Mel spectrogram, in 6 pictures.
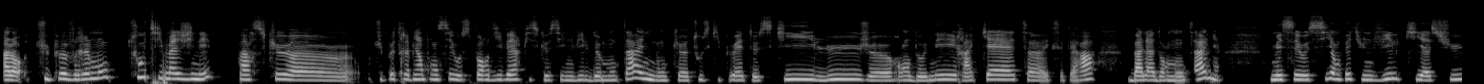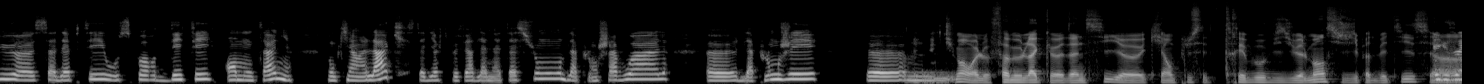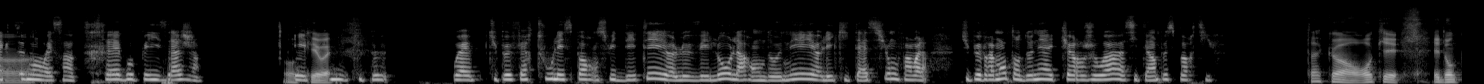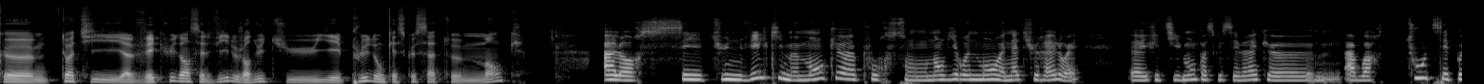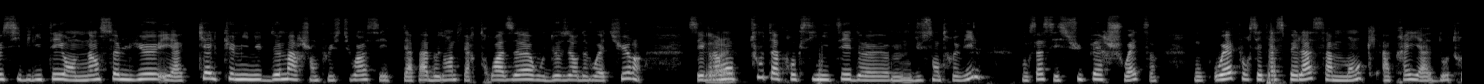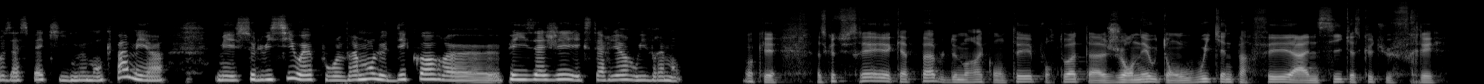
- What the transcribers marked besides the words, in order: stressed: "d'été"; other background noise; stressed: "très"; stressed: "toutes"
- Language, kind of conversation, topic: French, podcast, Quel endroit recommandes-tu à tout le monde, et pourquoi ?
